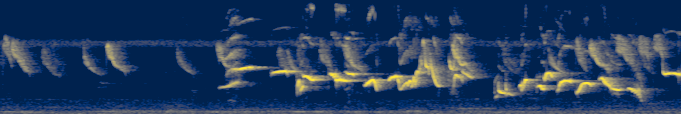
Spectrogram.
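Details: Male White-rumped Shama in competitive contest singing, delivering continuous song in a wild-forest voice: a few thin descending whistles, then a dense rush of rich, varied warbled and whistled phrases swooping up and down.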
